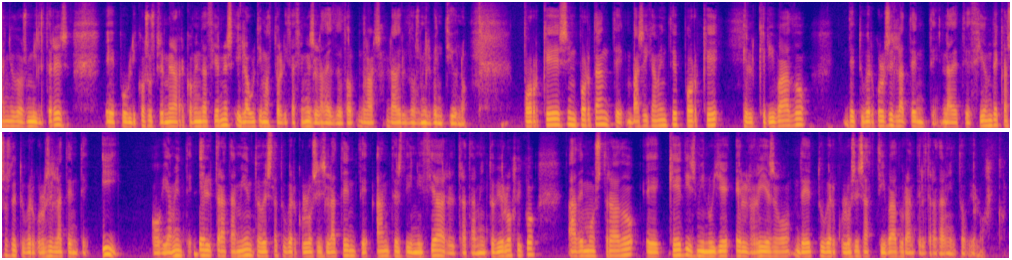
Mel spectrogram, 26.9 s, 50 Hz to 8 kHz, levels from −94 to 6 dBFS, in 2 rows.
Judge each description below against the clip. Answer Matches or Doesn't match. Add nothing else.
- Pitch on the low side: Matches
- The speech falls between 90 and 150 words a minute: Matches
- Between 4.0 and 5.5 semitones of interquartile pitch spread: Doesn't match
